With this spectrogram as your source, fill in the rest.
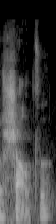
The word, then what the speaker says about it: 勺子: And this character is pronounced Shao, Shao. We put zi at the end as well, so Shao Zi, Shao Zi, Shao Zi.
